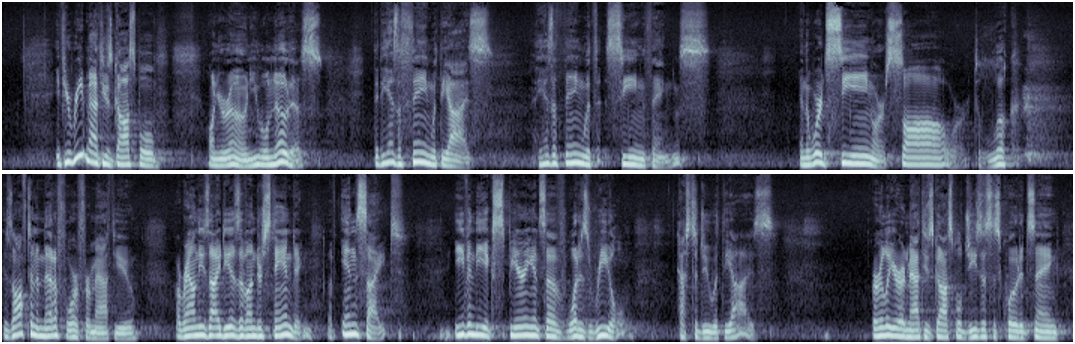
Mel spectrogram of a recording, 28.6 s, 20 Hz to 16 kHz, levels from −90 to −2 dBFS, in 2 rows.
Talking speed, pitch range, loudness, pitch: 145 wpm, 140-180 Hz, -19 LUFS, 160 Hz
